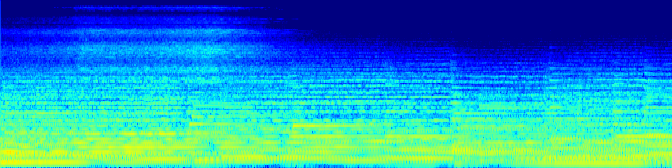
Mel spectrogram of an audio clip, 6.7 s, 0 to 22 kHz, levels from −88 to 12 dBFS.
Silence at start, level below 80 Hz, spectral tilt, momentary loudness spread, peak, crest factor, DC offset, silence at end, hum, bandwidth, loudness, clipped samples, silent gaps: 0 s; -44 dBFS; -6 dB/octave; 4 LU; -12 dBFS; 14 dB; under 0.1%; 0 s; none; 19.5 kHz; -26 LUFS; under 0.1%; none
